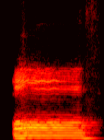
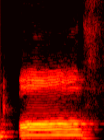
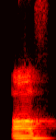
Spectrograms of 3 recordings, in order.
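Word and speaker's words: قاف: Qaf, une seule lettre, qui s'appelle Qaf. D'ailleurs, ça s'écrit comme une lettre, mais ça se prononce, la prononciation Qaf. Qaf.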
